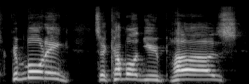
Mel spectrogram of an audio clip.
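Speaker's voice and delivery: normal talking voice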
